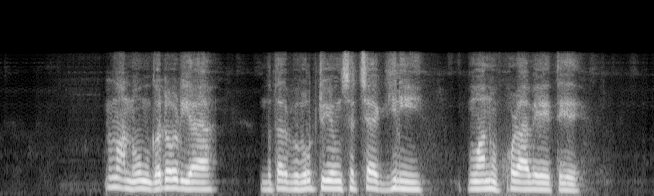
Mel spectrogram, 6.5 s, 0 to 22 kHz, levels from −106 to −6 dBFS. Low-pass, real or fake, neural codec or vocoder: 7.2 kHz; fake; codec, 16 kHz in and 24 kHz out, 0.6 kbps, FocalCodec, streaming, 2048 codes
